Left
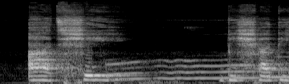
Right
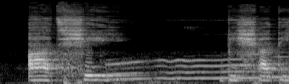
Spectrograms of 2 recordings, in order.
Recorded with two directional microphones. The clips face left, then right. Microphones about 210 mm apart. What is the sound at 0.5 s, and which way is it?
Speech, 45° left (ahead or behind).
